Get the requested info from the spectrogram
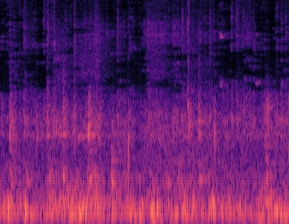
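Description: Steady rumbling noise of riding a bicycle along a rough dirt track, with tyres rolling over the ruts and a few faint rattles.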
